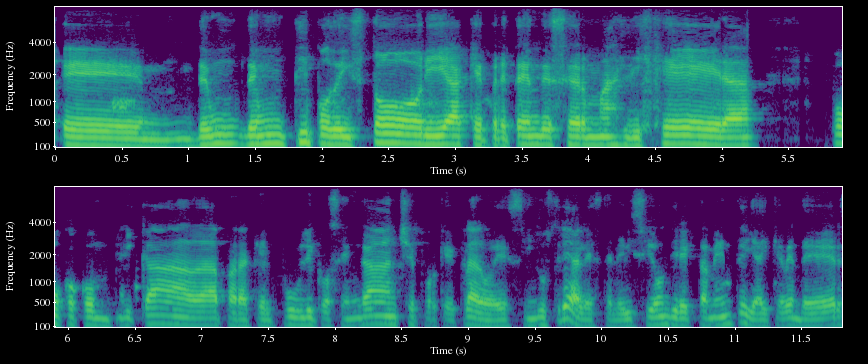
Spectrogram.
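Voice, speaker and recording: A man with a Peruvian accent answering as an interview guest, articulate and discursive, thinking aloud with pauses in a reflective way. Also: mid-range voice, a little mellow, muffled recording. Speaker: interview guest, radio drama creator.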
